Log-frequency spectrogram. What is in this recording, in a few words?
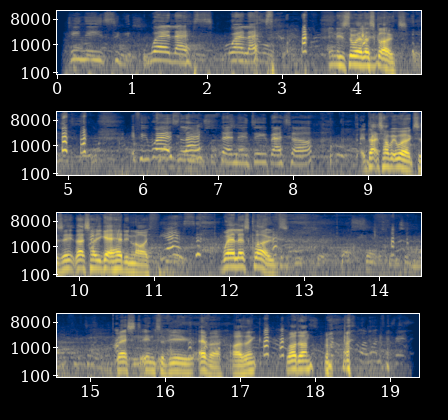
vox pop; wimbledon riff raff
